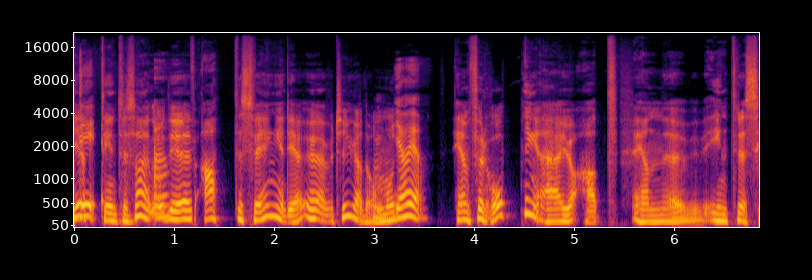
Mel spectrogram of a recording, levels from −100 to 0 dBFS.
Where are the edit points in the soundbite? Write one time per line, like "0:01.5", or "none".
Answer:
0:01.2
0:05.6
